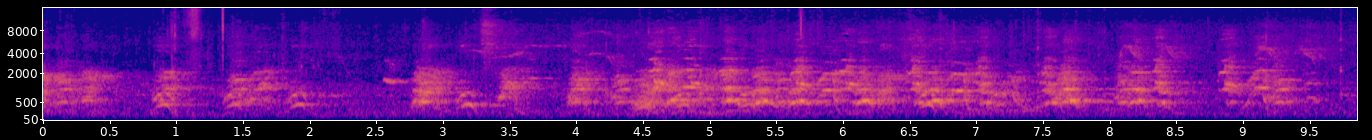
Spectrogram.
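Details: Vizsla puppies at Wey Farm Kennels yipping together in a busy litter chorus: short, bright overlapping yelps in quick irregular bursts, growing denser and louder through the middle before easing off.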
